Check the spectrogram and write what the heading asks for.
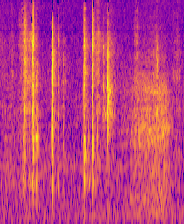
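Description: Faint, irregular light clicks and taps in a few small clusters, from fingers handling the bare metal-and-plastic chassis and mechanism of a vintage remote-control toy car.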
